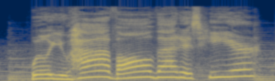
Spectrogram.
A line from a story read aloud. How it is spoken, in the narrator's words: Tom slipped through the window bars into the room and then called out as loud as he could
